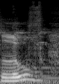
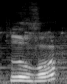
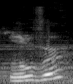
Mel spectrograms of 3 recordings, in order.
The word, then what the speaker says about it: Louvre: By the way, I always hear this word pronounced as Louvre, but when I checked some French clips on YouTube, they said it should be Louvre or Louvre.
